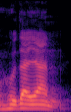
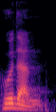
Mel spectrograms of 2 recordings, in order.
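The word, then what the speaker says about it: هدى: هی پیش هو دال دو زردن، اینجا هم یا تلفظ نمیشه یا ساکن است تلفظ نمیشه، گفتن نمیتونیم هودین، این غلط میشه. هودن یا تلفظ نمیشه برای که ساکن است.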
